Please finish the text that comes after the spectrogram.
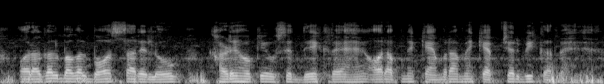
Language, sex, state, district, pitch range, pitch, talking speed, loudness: Hindi, male, Bihar, Samastipur, 115-130 Hz, 125 Hz, 200 wpm, -17 LUFS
